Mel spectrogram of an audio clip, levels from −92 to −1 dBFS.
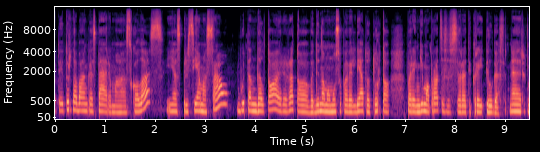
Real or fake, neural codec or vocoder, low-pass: real; none; 14.4 kHz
